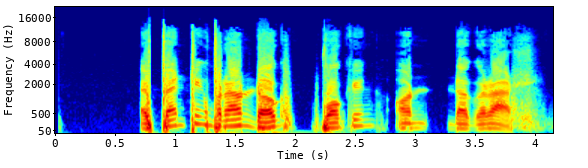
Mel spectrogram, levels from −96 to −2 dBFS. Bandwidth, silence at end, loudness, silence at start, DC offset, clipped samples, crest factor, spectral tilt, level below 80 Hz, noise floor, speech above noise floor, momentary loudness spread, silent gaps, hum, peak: 15 kHz; 0.15 s; -14 LUFS; 0.7 s; under 0.1%; under 0.1%; 14 dB; -6 dB/octave; -36 dBFS; -79 dBFS; 65 dB; 9 LU; none; none; 0 dBFS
